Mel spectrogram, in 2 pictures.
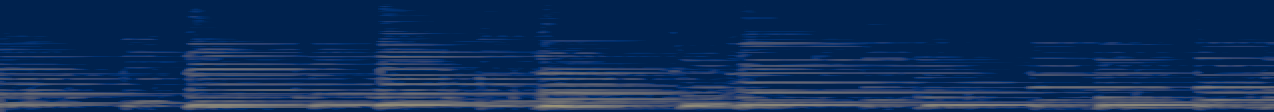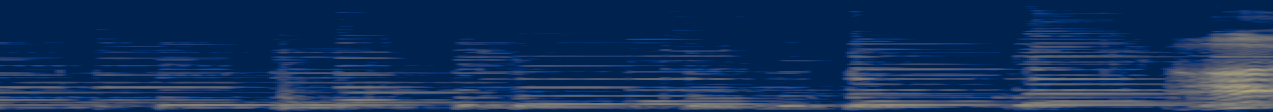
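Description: Acoustic guitar strumming chords at an even pace, the instrumental introduction to a hymn.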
